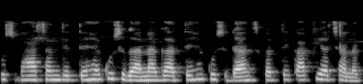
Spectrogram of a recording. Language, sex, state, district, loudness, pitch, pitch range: Hindi, female, Bihar, Sitamarhi, -17 LUFS, 210 Hz, 195-220 Hz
